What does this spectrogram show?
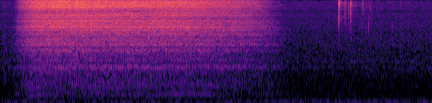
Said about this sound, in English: So let's breathe in and out. Ah. Breathe in and out. Ah. And our third and final breath together. Breathe in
